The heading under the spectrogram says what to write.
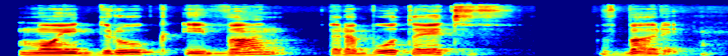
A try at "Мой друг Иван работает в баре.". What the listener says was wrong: Mhm, excellent.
